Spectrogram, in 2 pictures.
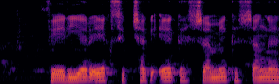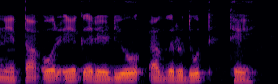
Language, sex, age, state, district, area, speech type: Hindi, male, 18-30, Madhya Pradesh, Harda, urban, read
